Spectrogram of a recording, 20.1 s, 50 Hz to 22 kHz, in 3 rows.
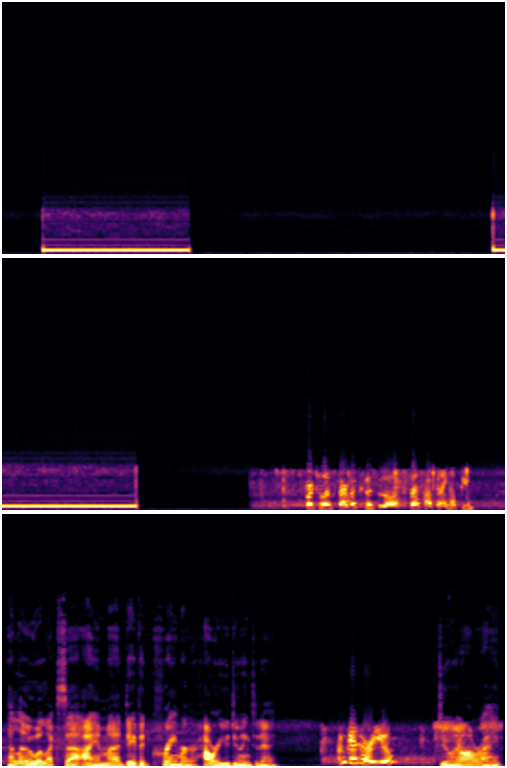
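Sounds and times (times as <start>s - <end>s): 
quiet hiss: 0.0s - 0.6s, 2.6s - 6.6s, 8.6s - 20.1s
outgoing phone call ringing with long electronic rings: 0.6s - 2.6s, 6.6s - 8.6s
speech: 11.6s - 17.2s, 19.3s - 20.1s.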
